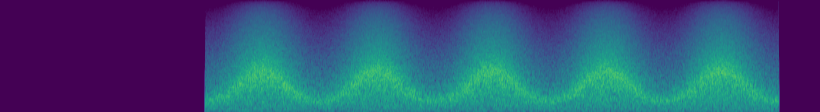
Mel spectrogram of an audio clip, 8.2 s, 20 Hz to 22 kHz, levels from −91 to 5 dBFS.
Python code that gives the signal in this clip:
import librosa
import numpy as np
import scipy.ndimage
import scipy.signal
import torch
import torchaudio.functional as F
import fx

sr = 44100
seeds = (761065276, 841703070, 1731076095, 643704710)

y = fx.wind(sr, seeds[0], length_s=5.73, low_hz=440.0, high_hz=1600.0, q=2.6, gusts=5, swing_db=12.0)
